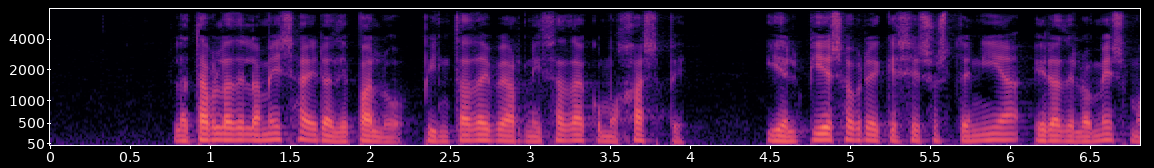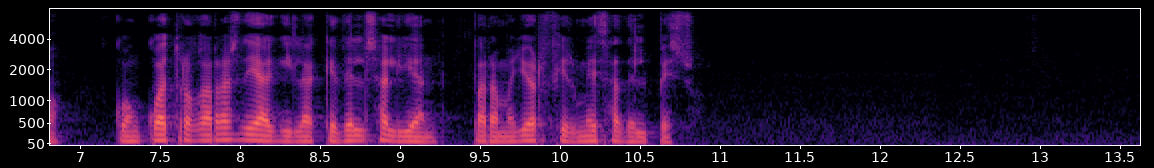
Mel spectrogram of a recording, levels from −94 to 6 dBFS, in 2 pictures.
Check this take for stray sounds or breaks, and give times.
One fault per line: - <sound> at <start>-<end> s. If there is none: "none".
none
